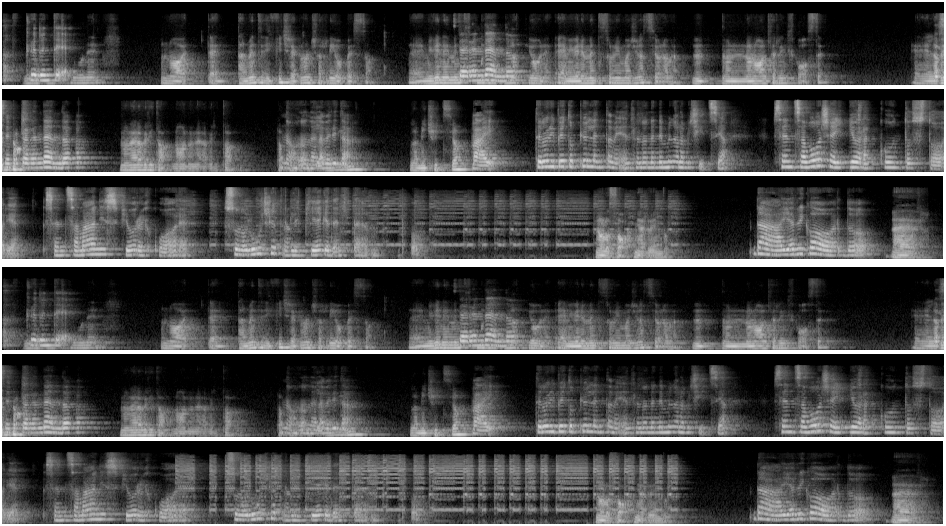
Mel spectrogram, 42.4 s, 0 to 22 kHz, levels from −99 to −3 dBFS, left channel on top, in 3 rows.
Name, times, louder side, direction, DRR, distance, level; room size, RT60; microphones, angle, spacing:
voice 1, 0.0-1.0 6.9-7.8 14.0-15.4 18.3-19.4 21.2-21.6 22.1-25.1 25.7-28.6 28.9-31.1 31.6-33.9 34.4-34.6 39.5-41.3, left 4 dB, 80° left, 0.7 m, -29 dB
voice 2, 1.0-1.5 2.4-5.6 6.1-12.4 13.6-14.4 15.9-17.6 18.3-19.5 20.2-21.2 37.2-38.3 41.6-42.2, left 2 dB, 45° left, 0.9 m, -32 dB
sound 1, 30.9-38.4, right 8 dB, 85° right, 0.6 m, -40 dB
19.5 x 10.5 x 4.8 m
head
